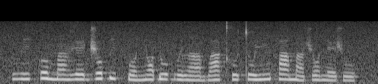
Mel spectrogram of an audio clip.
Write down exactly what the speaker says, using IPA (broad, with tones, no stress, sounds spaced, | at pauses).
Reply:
β i˨ k o˦˨ m ã˨ ɣ e˨ d͡ʒ o˦ ɓ i˦ k͡p o˨ ɲ ɔ˦ ɗ u˦ ɡʷ i˨ l ã˨ b a˦ kʰ u˦ t u˦ j ĩ˦ f a˦ m ã˨ ʃ o˦ n e˨ ʃ u˨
